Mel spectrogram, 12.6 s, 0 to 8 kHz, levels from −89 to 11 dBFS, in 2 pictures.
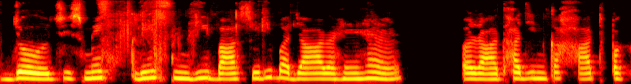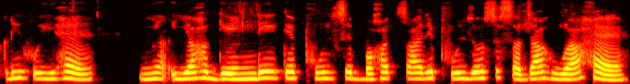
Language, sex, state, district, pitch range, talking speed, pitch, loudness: Hindi, male, Bihar, Sitamarhi, 195-220 Hz, 140 wpm, 210 Hz, -15 LUFS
